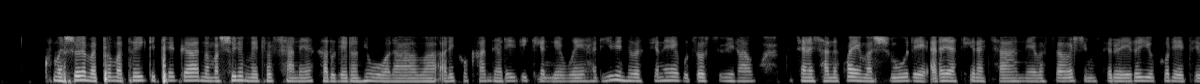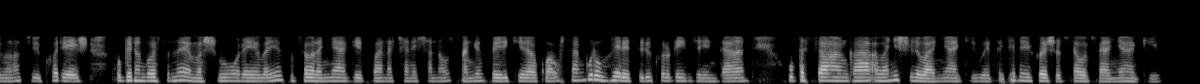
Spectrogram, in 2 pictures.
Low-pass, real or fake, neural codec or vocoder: 3.6 kHz; fake; codec, 44.1 kHz, 2.6 kbps, SNAC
